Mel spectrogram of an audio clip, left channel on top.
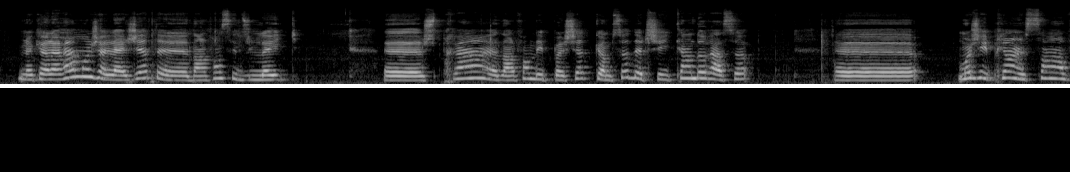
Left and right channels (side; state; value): right; silent; digital silence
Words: Le colorant, moi je l'achète, dans le fond c'est du Lake. Je prends dans le fond des pochettes comme ça de chez Candora Soap. Moi j'ai pris un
